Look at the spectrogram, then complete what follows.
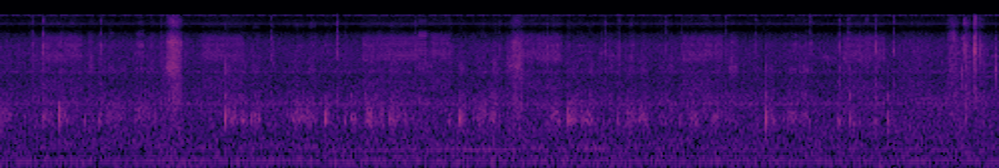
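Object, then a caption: Pencil on paper notebook pages. A yellow wooden pencil's graphite tip scratches across an open graph-paper notebook resting on a thick stack of paper pages while writing. The scratching is quiet and continuous over a steady low hum, with seven light, brighter ticks where the lead presses or lifts.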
